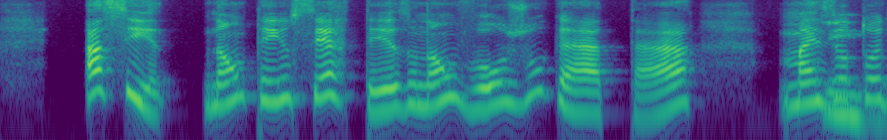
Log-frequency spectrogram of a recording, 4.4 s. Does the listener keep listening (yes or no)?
yes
